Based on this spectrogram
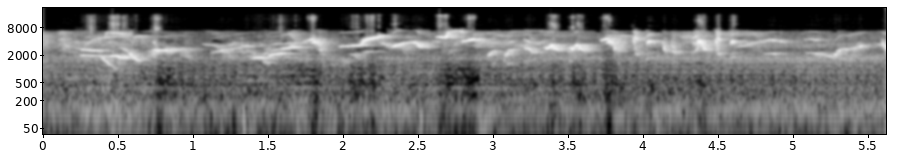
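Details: Oriental magpie-robin singing a long, unbroken rolling song meant to make other magpie-robins answer: dense run of quick whistled slurs and chirps, many rising and falling sharply, pouring on without pause.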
